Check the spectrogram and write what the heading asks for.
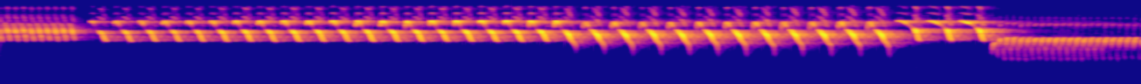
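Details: Canary singing for song training, a long fast series of repeated sweeping notes speeding into a roll, ending with a lower buzzy trill.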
